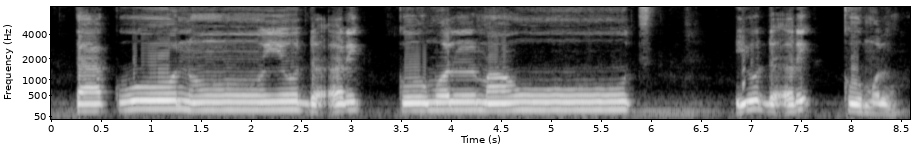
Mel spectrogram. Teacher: K ini asalnya berangin maka kita masukkan ke huruf yang kedua. Tidak jadi anginnya. · K ini terus masuk ke K yang kedua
